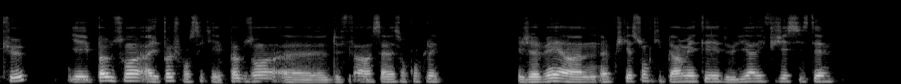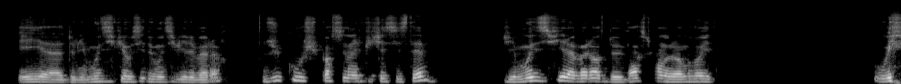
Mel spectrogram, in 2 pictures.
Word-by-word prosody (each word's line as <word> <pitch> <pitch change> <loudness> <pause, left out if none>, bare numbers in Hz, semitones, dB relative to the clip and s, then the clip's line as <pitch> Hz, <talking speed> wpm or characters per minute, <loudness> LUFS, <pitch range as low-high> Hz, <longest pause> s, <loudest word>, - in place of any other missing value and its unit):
qu'il 175 +5 +1 0.4
y 120 - 0
avait 120 - +2
pas 165 - +6
besoin 165 0 +4
à 135 - +2
l'époque, 150 +7 +1
je - - -17
pensais 120 0 -8
qu'il - - -7
y - - -3
avait 105 - -9
pas 145 - 0
besoin, 145 +1 -1
heu, 105 -1 -1
de 110 +1 -8
faire 125 +4 -3
l'installation 125 +1 -2
complet 130 -1 -6 0.8
et 115 - -2
j'avais 120 +6 +4
un 115 -4 +4
application 140 +5 -3
qui 150 - -18
permettait 135 +2 +1
de 115 -4 -6
lire 135 +5 0
les 140 0 -3
fichiers 140 -1 -6
système 135 0 -1 0.9
et 120 +1 +2
heu, 110 -2 +1
de 110 +1 -6
les 110 - -4
modifier 130 +2 -4
aussi, 125 +4 -3
de 130 - -5
modifier 115 0 -2
les 110 - 0
valeurs. 110 0 -1 0.3
Du 165 +9 -4
coup, 180 -1 -1
je - - -6
suis - - -13
parti 155 0 0
dans 145 - 0
les 140 -1 -2
fichiers 140 - -6
système. 135 +9 0 0.7
J'ai 115 - -1
modifié 160 +6 +4
la 155 -3 +7
valeur 145 0 +4
de 115 -3 +1
version 145 +6 +1
de 130 - +3
l'Android. 125 +2 +3 1.7
Oui! 140 +3 +6
130 Hz, 195 wpm, -24 LUFS, 120-145 Hz, 1.7 s, la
